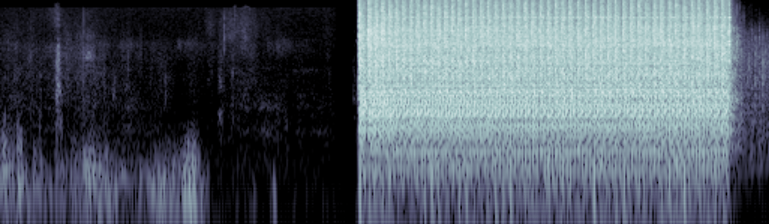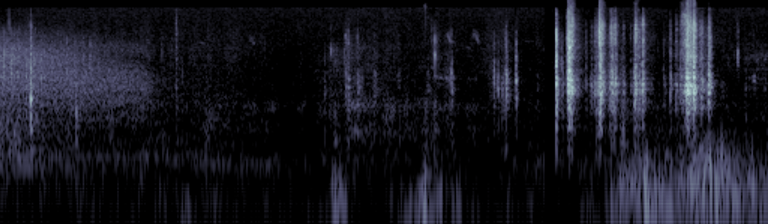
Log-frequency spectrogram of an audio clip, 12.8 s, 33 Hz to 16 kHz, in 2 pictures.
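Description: An automatic gun fires 50 rounds of 5.7 ammunition in one sustained loud burst lasting about three seconds, followed by faint clicks and handling sounds.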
